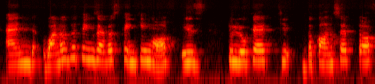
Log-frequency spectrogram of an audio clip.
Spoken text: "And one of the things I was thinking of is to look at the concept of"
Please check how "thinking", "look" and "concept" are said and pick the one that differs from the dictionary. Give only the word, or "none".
thinking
